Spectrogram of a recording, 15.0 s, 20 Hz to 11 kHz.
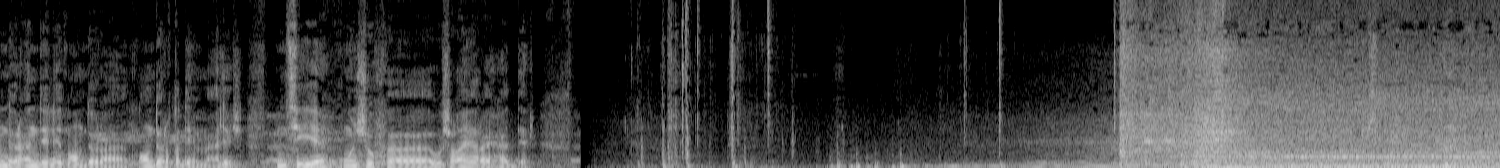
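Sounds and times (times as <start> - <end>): car engine idling: 11.2 - 15.0.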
